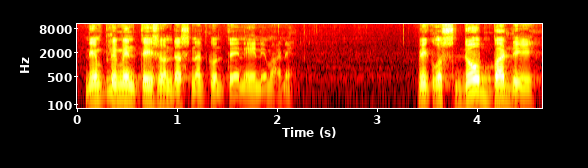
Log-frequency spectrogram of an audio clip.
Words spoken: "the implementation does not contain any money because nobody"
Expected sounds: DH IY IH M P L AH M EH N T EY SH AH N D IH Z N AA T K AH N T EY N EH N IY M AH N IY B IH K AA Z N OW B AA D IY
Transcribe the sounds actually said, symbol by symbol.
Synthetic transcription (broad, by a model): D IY IH M P L AH M EH N T EY SH AH N D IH S N AA T K AH N T EY N EH N IY M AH N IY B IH K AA S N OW B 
